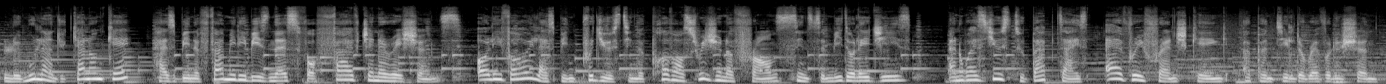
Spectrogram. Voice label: Accented English ad

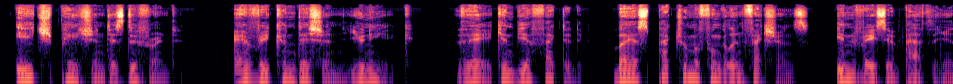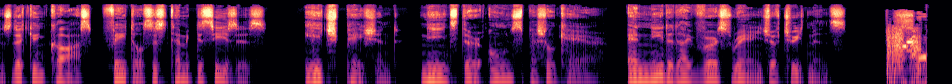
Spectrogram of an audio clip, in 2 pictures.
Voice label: Corporate VO

